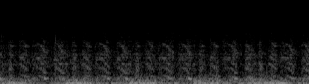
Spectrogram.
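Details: 2003 Peugeot 307 2.0 HDi diesel, a non-runner with its transponder lost: after a new transponder is programmed, the starter grinds in a steady rhythm for several seconds before the engine finally fires. Extended cranking before start.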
